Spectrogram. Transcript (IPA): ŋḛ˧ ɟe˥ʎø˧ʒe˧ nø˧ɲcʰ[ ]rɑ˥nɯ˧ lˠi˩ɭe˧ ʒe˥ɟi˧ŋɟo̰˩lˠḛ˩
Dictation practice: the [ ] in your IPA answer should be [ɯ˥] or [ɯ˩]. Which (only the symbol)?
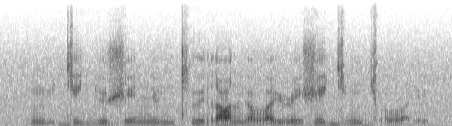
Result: ɯ˥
